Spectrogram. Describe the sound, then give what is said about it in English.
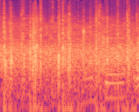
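A short burst of applause for Sebastian Telfair from a small group in a room, dense overlapping claps at steady loudness with some voices mixed in underneath. “Yeah, you know let's clap it up for Sebastian Telfair.”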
